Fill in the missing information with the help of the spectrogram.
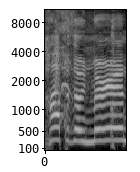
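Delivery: loud, high mock Irish; Irish accent. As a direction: ham up a leprechaun greeting. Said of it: "criticizing your Irish accent".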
